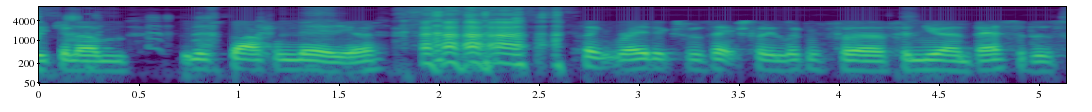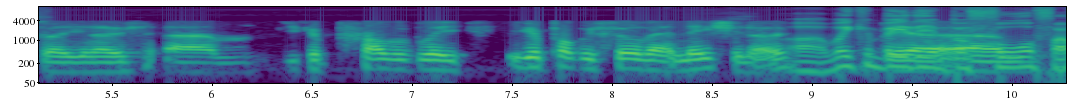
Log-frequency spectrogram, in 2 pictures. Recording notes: on the phone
